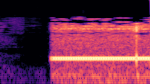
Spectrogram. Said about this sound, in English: Oh, hold on. I've got a call from another one of your people. Uh-oh. All these phone calls.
